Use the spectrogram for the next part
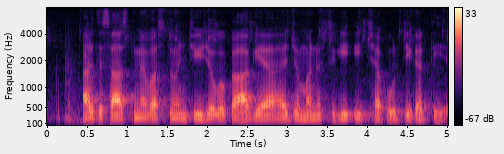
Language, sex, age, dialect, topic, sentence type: Hindi, male, 25-30, Kanauji Braj Bhasha, banking, statement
